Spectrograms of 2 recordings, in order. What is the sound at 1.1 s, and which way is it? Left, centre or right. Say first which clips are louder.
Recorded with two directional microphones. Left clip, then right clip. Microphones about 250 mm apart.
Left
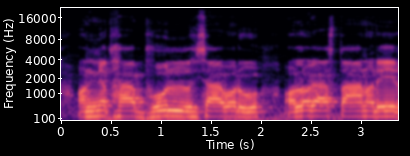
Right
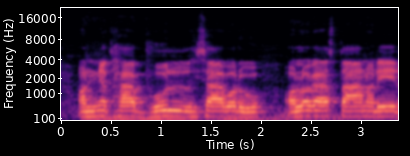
Speech: left 1 dB; left.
